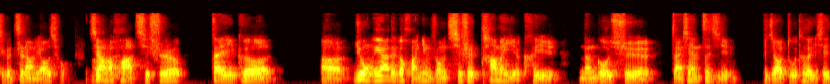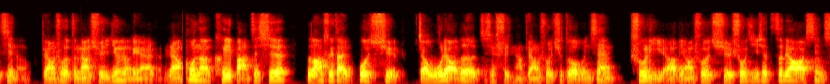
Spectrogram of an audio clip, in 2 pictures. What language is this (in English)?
Chinese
